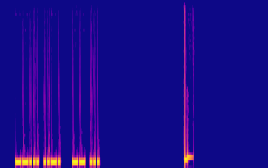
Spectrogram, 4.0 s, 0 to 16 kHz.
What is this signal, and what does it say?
Morse code, heard as a keyed tone, about 41 wpm, 700 Hz. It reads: 7F MS
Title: Field Day Exchanges Encore - 45wpm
